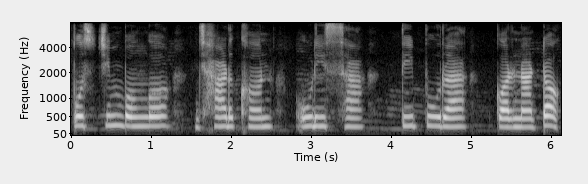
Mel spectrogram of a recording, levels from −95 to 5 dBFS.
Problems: constant background noise, background conversations at intervals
